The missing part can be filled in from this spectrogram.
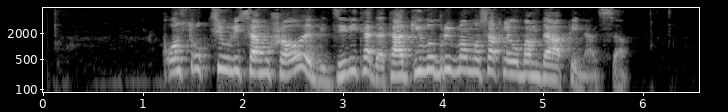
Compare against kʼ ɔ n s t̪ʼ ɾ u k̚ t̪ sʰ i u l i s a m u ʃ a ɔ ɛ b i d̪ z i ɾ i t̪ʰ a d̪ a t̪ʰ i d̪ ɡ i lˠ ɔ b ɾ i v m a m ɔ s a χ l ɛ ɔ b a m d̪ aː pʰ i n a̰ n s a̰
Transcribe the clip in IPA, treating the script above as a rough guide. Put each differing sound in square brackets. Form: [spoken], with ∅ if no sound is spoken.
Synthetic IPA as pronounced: kʼ ɔ n s t̪ʼ ɾ u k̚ t̪ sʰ i u l i s a m u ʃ a ɔ ɛ b i d̪ z i ɾ i t̪ʰ a d̪ a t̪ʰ [a] d̪ ɡ i lˠ ɔ b ɾ i v m a m ɔ s a χ l ɛ ɔ b a m d̪ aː pʰ i n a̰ n s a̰

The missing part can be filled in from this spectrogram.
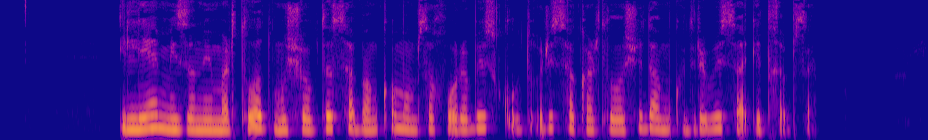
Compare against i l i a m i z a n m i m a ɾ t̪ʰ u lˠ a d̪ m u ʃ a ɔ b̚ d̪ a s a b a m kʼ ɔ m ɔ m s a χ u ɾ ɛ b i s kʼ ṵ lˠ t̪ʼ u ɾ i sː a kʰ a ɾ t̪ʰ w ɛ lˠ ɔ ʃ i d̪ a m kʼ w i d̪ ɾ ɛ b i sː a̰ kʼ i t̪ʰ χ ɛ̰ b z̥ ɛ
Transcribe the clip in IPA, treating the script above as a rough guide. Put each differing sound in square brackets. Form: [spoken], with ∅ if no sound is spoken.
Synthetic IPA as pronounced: i l i a m i z a n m i m a ɾ t̪ʰ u lˠ a d̪ m u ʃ a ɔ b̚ d̪ a s a b a [ŋ] kʼ ɔ m ɔ m s a χ u ɾ ɛ b i s kʼ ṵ lˠ t̪ʼ u ɾ i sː a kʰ a ɾ t̪ʰ w ɛ lˠ ɔ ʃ i d̪ a m kʼ w i d̪ ɾ ɛ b i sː a̰ kʼ i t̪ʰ χ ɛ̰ b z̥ ɛ

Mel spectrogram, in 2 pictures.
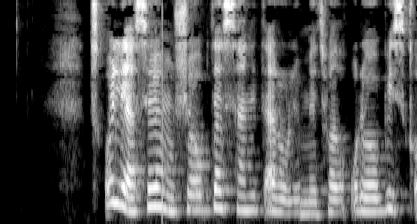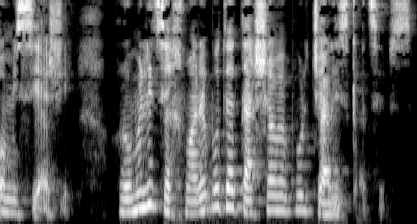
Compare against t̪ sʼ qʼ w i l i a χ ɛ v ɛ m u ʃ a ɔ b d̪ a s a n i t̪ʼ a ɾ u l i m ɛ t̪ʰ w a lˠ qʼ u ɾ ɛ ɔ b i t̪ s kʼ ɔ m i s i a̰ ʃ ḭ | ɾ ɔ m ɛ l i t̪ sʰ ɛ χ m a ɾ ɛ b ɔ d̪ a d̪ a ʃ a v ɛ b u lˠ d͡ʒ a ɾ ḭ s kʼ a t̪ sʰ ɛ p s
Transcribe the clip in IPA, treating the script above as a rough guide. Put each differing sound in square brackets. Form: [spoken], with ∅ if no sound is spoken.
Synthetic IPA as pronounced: t̪ sʼ qʼ w i l i a [s] ɛ v ɛ m u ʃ a ɔ b d̪ a s a n i t̪ʼ a ɾ u l i m ɛ t̪ʰ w a lˠ qʼ u ɾ ɛ ɔ b i [∅] s kʼ ɔ m i s i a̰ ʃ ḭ | ɾ ɔ m ɛ l i t̪ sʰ ɛ χ m a ɾ ɛ b ɔ d̪ a d̪ a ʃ a v ɛ b u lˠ d͡ʒ a ɾ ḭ s kʼ a t̪ sʰ ɛ p s

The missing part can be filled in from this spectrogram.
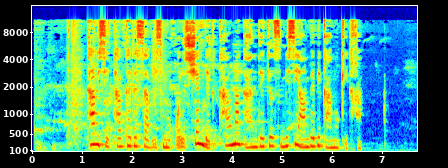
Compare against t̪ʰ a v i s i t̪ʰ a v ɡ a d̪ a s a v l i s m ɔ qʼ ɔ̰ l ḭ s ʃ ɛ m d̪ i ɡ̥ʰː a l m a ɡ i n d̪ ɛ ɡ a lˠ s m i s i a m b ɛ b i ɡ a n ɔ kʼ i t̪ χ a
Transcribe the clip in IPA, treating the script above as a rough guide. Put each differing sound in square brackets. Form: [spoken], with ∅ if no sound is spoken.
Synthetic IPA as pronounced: t̪ʰ a v i s i t̪ʰ a v ɡ a d̪ a s a v l i s m ɔ qʼ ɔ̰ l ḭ s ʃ ɛ m d̪ [ɛ] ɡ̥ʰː a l m a ɡ [a] n d̪ ɛ ɡ [i] lˠ s m i s i a m b ɛ b i ɡ a [m] ɔ kʼ i t̪ χ a

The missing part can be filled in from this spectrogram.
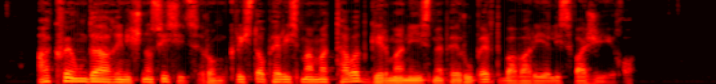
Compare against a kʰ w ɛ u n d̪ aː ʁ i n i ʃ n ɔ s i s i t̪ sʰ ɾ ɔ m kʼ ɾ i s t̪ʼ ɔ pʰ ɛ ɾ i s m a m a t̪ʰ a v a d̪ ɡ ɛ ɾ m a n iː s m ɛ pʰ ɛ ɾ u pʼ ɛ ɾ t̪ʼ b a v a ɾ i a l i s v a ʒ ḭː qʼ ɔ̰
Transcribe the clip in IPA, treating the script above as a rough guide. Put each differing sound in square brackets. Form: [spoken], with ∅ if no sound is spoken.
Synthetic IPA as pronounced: a kʰ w ɛ u n d̪ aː ʁ i n i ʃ n ɔ s i s i t̪ sʰ ɾ ɔ m kʼ ɾ i s t̪ʼ ɔ pʰ ɛ ɾ i s m a m a t̪ʰ a v a d̪ ɡ ɛ ɾ m a n iː s m ɛ pʰ ɛ ɾ u pʼ ɛ ɾ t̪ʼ b a v a ɾ i [ɛ] l i s v a ʒ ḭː qʼ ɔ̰

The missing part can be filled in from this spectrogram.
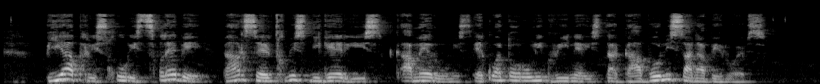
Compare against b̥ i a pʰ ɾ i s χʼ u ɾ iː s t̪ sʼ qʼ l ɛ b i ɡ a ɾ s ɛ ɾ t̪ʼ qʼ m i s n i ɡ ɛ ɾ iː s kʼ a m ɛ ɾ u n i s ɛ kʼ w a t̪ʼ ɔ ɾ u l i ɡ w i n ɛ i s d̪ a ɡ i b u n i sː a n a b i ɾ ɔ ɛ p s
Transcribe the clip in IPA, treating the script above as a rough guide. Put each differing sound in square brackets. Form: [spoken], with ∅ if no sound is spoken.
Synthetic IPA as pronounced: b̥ i a pʰ ɾ i s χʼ u ɾ [i] s t̪ sʼ qʼ l ɛ b i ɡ a ɾ s ɛ ɾ t̪ʼ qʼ m i s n i ɡ ɛ ɾ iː s kʼ a m ɛ ɾ u n i s ɛ kʼ w a t̪ʼ ɔ ɾ u l i ɡ w i n ɛ i s d̪ a ɡ [a] b [ɔ] n i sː a n a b i ɾ ɔ ɛ p s

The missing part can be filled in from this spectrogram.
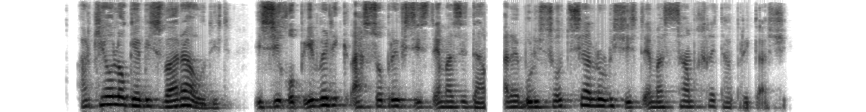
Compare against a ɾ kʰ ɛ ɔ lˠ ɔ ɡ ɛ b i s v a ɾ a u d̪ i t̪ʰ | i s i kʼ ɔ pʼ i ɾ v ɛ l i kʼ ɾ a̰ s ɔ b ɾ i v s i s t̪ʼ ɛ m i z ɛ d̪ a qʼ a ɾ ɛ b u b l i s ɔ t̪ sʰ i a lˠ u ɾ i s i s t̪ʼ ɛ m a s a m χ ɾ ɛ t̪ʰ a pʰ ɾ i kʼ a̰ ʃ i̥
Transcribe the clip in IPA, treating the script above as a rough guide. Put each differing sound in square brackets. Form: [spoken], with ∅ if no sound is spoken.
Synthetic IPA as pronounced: a ɾ kʰ ɛ ɔ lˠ ɔ ɡ ɛ b i s v a ɾ a u d̪ i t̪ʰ | i s i [qʼ] ɔ pʼ i ɾ v ɛ l i kʼ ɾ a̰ s ɔ b ɾ i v s i s t̪ʼ ɛ m [a] z ɛ d̪ a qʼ a ɾ ɛ b u [∅] l i s ɔ t̪ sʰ i a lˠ u ɾ i s i s t̪ʼ ɛ m a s a m χ ɾ ɛ t̪ʰ a pʰ ɾ i kʼ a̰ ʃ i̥

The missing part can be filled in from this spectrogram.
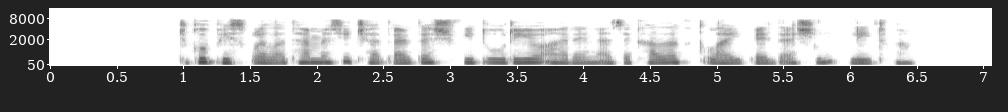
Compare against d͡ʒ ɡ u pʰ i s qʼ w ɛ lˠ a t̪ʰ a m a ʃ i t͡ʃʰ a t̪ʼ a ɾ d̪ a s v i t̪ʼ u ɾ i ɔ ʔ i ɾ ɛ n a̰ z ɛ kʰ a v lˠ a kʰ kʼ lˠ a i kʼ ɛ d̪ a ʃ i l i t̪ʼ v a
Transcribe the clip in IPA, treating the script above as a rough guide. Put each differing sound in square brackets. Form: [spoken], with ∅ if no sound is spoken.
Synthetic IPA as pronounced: d͡ʒ ɡ u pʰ i s qʼ w ɛ lˠ a t̪ʰ a m a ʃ i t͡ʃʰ a t̪ʼ a ɾ d̪ a [ʃ] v i t̪ʼ u ɾ i ɔ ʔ [a] ɾ ɛ n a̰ z ɛ kʰ a [∅] lˠ a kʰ kʼ lˠ a i [pʼ] ɛ d̪ a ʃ i l i t̪ʼ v a

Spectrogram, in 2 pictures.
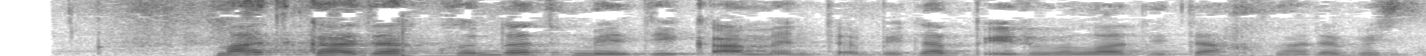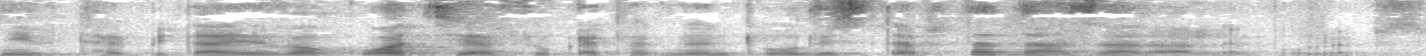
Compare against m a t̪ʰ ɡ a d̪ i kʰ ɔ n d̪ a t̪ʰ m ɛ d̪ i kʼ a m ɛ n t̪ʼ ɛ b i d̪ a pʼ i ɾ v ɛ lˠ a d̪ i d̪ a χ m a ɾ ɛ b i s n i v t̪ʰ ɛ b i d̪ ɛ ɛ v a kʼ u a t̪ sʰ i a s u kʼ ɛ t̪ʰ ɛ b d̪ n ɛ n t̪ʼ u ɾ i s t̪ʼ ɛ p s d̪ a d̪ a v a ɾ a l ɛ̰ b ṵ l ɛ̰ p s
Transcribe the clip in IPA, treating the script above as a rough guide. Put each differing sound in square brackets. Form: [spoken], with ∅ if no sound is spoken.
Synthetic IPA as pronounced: m a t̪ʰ ɡ a d̪ [a] kʰ ɔ n d̪ a t̪ʰ m ɛ d̪ i kʼ a m ɛ n t̪ʼ ɛ b i d̪ a pʼ i ɾ v ɛ lˠ a d̪ i d̪ a χ m a ɾ ɛ b i s n i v t̪ʰ ɛ b i d̪ [a] ɛ v a kʼ u a t̪ sʰ i a s u kʼ ɛ t̪ʰ ɛ b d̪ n ɛ n t̪ʼ u ɾ i s t̪ʼ ɛ p s d̪ a d̪ a [z] a ɾ a l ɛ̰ b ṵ l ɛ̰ p s

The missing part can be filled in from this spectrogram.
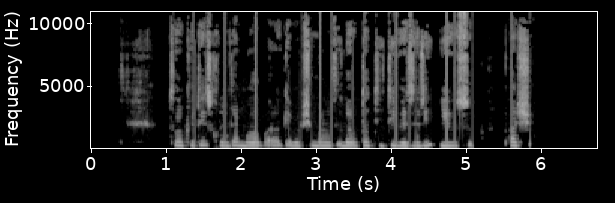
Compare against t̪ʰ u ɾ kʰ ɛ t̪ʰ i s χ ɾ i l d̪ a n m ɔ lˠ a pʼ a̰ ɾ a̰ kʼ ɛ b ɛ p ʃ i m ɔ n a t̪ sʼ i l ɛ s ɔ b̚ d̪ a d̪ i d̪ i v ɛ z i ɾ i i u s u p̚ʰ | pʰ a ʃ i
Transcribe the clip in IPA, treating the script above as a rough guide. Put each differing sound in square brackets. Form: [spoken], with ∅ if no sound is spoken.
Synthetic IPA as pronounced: t̪ʰ u ɾ kʰ ɛ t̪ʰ i s χ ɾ i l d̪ a n m ɔ lˠ a pʼ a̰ ɾ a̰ kʼ ɛ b ɛ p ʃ i m ɔ n a t̪ sʼ i l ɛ [∅] ɔ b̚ d̪ a d̪ i d̪ i v ɛ z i ɾ i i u s u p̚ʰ | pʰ a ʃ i

